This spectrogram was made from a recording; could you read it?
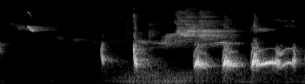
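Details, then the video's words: Captive white-rumped shama giving a few sharp notes followed by rich, warbled whistled phrases, presented as a song to turn stressed birds into eager singers. "PANCINGAN Murai Batu satu ini mampu Atasi Murai STRESS seketika jadi GACOR NGAMUK"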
